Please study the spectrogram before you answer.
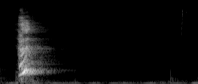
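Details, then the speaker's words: Adult's deliberate imitation of a hiccup in a Spanish lesson on involuntary bodily reactions; one abrupt voiced gulp-like sound, not a real hiccup. "Hay personas que cuando toman mucho bebidas alcohólicas pueden tener hipo"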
